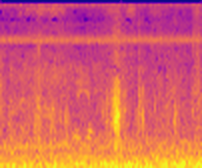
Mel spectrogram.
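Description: Footsteps through grass and undergrowth, soft and irregular, over a thin steady high-pitched tone.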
